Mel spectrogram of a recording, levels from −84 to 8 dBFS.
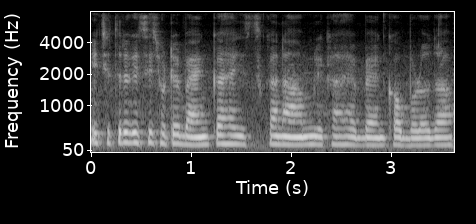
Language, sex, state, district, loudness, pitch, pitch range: Hindi, female, Bihar, Purnia, -14 LUFS, 170 Hz, 160-190 Hz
